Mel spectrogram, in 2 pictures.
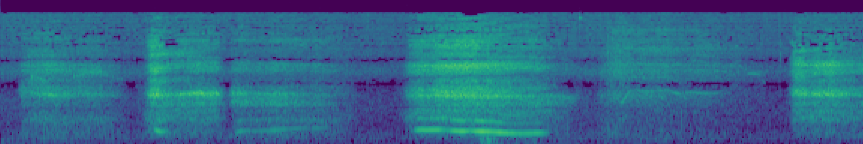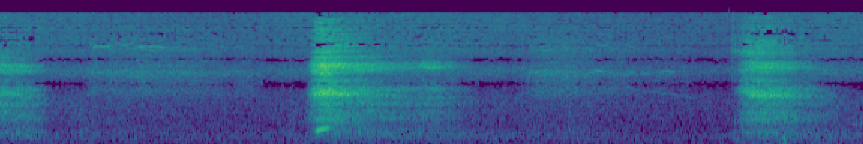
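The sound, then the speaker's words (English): Heavy breathing from someone catching their breath after exertion in the heat: several loud, gasping, slightly wheezy breaths come a few seconds apart, with quiet pauses between them and no talking. “I need a moment to catch my breath after that one.”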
